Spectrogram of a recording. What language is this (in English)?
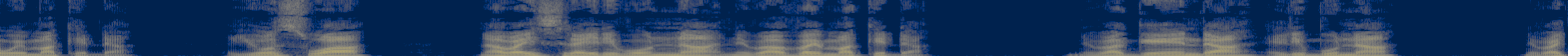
Ganda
